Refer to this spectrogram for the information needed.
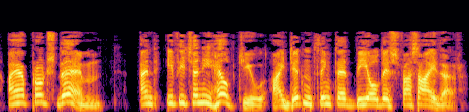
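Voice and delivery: high-pitched vampire recruit; Sally. A narrator's reading. Sally defends her application.

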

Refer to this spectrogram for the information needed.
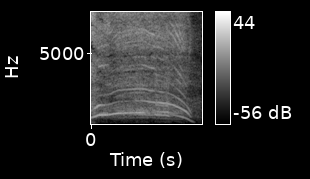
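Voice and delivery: high, loud, long airy shriek; imitated breathy scream of terror. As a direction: scream hard but let mostly air out. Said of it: "scream so loud, but it's just air".

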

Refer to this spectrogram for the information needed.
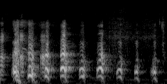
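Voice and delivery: high burst of laughter; laughing. Real, not acted. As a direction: laugh out loud. Laughing at the mishap.

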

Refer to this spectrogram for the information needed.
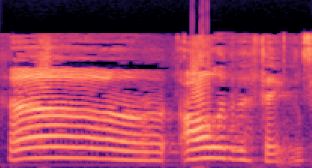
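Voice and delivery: loud tearful wail, voice breaking high; crying outburst. Real, not acted. To her viewers about grief, crying loudly. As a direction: let it burst out through tears.

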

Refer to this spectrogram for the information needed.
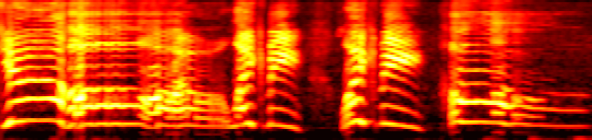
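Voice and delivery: very high, drawn-out mock laughing yeah; desperate fake laugh. People-pleaser begging "like me", desperate fake laughing. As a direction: squeal through a needy, put-on laugh. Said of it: "And you're just like".

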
